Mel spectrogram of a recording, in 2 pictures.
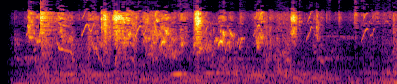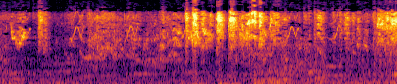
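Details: Budgerigar chicks only a few days old give rapid, raspy high-pitched cheeping begging calls in dense overlapping bursts.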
